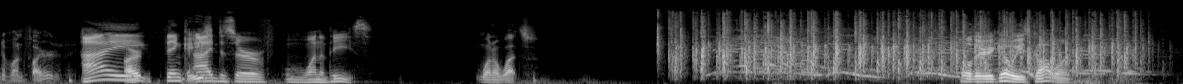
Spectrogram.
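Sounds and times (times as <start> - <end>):
speech: 0.0 - 3.8, 4.8 - 5.5, 9.6 - 10.9
canned studio audience applause: 6.6 - 11.8.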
